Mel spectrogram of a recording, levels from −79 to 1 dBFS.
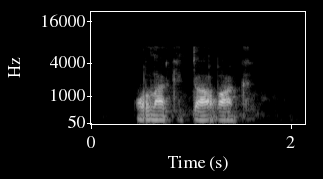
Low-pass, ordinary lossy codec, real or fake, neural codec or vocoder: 7.2 kHz; AAC, 48 kbps; fake; codec, 16 kHz, 4.8 kbps, FACodec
